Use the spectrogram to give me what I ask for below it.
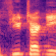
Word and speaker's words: futarchy: is few turkey so few turkey is pronounced like the word future with the suffix R key that's using words like anarchy and monarchy and few turkey is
